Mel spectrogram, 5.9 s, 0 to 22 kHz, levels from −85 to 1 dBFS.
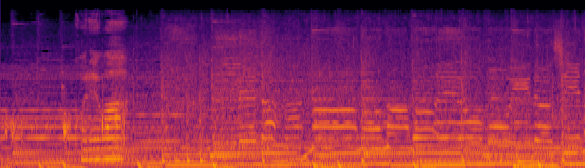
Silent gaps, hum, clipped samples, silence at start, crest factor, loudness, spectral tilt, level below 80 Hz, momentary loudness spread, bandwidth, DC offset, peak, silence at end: none; none; under 0.1%; 0 s; 16 dB; -23 LUFS; -5.5 dB/octave; -32 dBFS; 4 LU; 17 kHz; under 0.1%; -6 dBFS; 0 s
